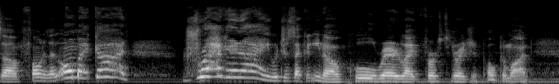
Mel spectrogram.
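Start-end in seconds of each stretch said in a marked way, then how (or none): 0.6-2.7 high-pitched excited yell. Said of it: "he yelled on his, um, phone".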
